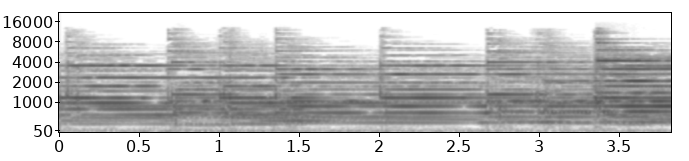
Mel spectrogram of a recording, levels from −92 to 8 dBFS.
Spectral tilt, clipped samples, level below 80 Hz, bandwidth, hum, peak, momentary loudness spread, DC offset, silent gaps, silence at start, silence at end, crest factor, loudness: 1 dB/octave; under 0.1%; -58 dBFS; 13.5 kHz; none; -6 dBFS; 8 LU; under 0.1%; none; 0 s; 0 s; 18 dB; -22 LUFS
